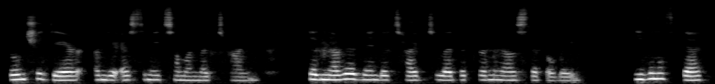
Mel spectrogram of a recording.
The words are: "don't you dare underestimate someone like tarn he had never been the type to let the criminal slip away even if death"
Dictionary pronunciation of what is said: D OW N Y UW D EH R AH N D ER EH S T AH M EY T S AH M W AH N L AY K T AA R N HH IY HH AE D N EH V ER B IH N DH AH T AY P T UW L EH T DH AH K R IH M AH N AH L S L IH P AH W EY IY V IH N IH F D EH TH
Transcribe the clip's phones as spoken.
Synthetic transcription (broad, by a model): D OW N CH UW D EH R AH N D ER EH S T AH M EY T S AH M W AH N L AY K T AA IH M HH IY HH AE D N EH V ER B IH N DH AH T AY P T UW L EH T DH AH K R IH M AH N AH L S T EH P AH W EY IY V IH N IH F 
